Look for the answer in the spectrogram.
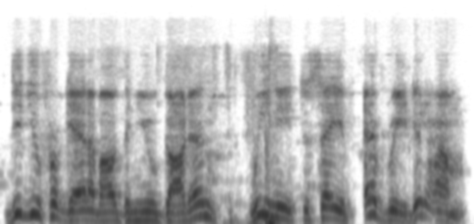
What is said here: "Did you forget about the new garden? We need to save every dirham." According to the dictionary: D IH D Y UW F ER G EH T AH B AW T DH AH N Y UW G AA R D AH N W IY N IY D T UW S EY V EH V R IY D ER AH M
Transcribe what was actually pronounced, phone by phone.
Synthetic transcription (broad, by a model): D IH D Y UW F ER G EH T AH B AW T DH AH N Y UW G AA R D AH N W IY N IY D T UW S EY V EH V R IY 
